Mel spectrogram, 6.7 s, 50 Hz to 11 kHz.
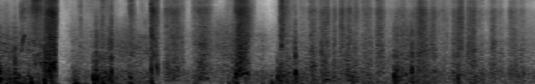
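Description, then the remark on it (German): A dense, nonstop barrage of fireworks still exploding outside six minutes after midnight: sharp bangs and crackling pops overlap in rapid, irregular bursts over a steady rumbling hiss, with no one speaking. “Die schießen 6 Minuten nach Mitternacht noch.”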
